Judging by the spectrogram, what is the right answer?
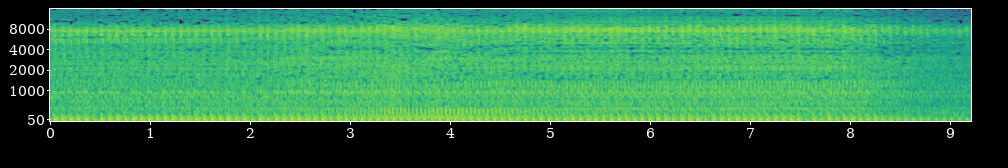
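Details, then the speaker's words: Honda Beat Deluxe scooter idling with the cylinder-head breather hose properly connected: steady, even single-cylinder putter about three beats a second, no knocks or rattles, the normal engine sound for comparison. "Anda bisa dengar sendiri ya, untuk suara mesinnya seperti ini kalau untuk mesin yang normal."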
